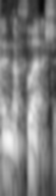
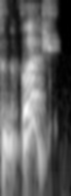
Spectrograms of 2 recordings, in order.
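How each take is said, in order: First: The voice falls at the end like a statement. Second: The voice rises at the end like a question. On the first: This is the title without a question mark. The speaker calls it wrong. "So it's not" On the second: This is the title with a question mark. The speaker calls it right. "One of them has a question mark at the end, and that's the one I'm talking about"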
